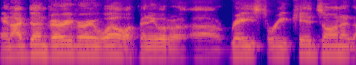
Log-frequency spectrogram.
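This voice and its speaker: Monotone and flat in intonation, a man rattles along at a very fast pace. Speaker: network marketing presenter. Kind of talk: sales pitch. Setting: webinar.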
